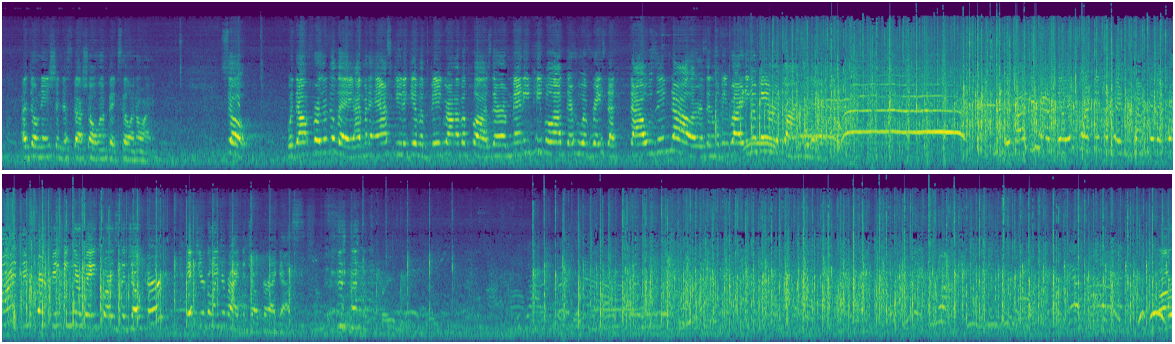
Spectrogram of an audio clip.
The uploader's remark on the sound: LIVE From CoasterChallenge at SixFlags Great America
